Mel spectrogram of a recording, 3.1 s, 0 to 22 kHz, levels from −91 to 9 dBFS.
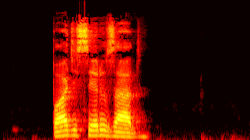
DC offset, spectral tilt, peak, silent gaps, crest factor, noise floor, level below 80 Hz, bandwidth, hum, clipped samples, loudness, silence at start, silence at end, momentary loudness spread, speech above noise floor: under 0.1%; -3 dB/octave; 0 dBFS; none; 18 dB; -75 dBFS; -56 dBFS; 15 kHz; none; under 0.1%; -13 LUFS; 0.65 s; 1.3 s; 13 LU; 60 dB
